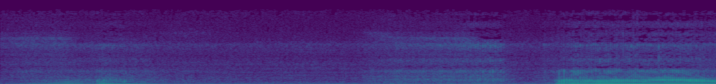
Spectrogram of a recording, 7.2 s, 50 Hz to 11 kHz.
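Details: Middle-aged man's heavy snoring during sleep, short recording from 21 March 2022: low, rough, rattling snores with a louder harsh burst near the end over steady room noise.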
